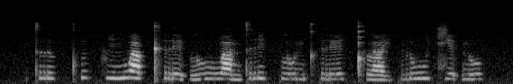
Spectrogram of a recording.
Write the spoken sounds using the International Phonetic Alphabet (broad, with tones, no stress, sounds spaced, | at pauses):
t r ɯ˨˩ k̚ pʰ ɯ˥˩ k̚ f i˦˥ n w a˦˥ p̚ kʰ r e˨˩ ʔ l uː˧ w a˨˩ n t r i˥˩ t̚ p l u˧ n kʰ r eː˦˥ t̚ pʰ l a˨˩ j p r uː˥˩ t͡ɕ e˥˩ ʔ n o˥˩ k̚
